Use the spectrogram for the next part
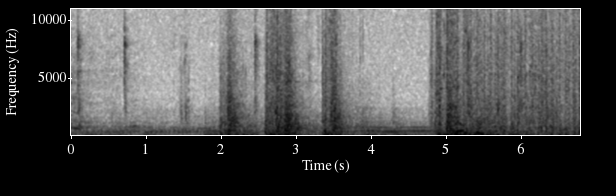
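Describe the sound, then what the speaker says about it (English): Double-barrel shotgun blasts in the game Fallout, a few loud broadband bursts spaced seconds apart amid a steady game-noise background. "Pull out our double barrel."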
